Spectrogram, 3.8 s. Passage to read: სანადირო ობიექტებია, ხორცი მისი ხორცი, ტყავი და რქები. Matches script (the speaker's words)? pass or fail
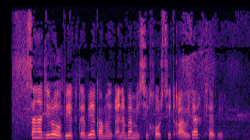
fail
